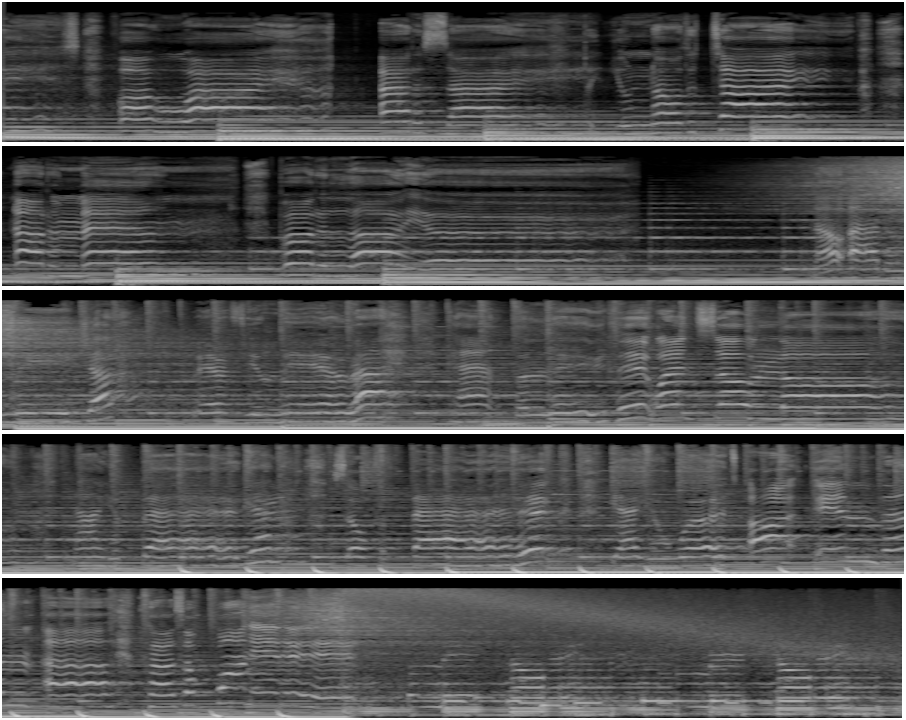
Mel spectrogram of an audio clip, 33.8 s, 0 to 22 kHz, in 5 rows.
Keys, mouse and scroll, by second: 2.2 x, 2.4 click, 7.9-9.1 middle drag, 9.1-11.9 drag, 14.0 z, 15.4 middle click, 17.3 click, 18.2 Tab, 19.0 click, 20.4 scroll down 1, 22.5 click, 23.6-26.1 drag, 26.1 z, 26.3 scroll down 6, 26.7 shift+middle drag, 26.9 z, 27.7 scroll up 3, 28.1 shift+middle drag, 28.3 scroll up 4, 29.8 click, 30.2-30.7 scroll up 2, 33.5-33.8 drag.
